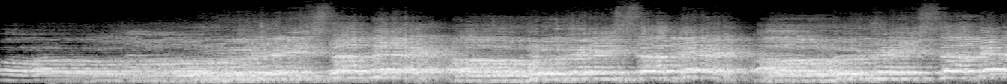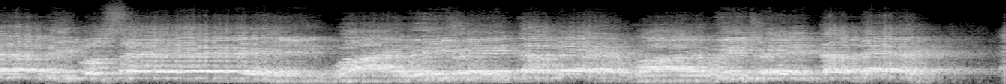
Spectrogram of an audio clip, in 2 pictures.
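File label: cauldron anthem, football songs and soccer chants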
